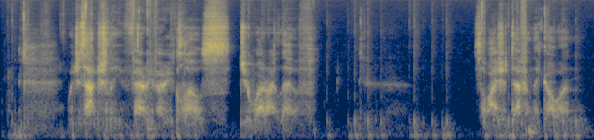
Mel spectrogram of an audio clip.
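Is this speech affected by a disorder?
No.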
